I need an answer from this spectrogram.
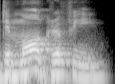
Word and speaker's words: demography: See, someone has written demography. You put stress on more. The syllable right before graphy.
